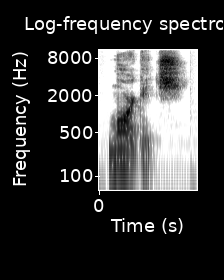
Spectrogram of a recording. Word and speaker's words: mortgage: term is mortgage now this word has a silent T which I've highlighted in the word let's check our pronunciation mortgage a mortgage is like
